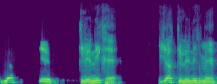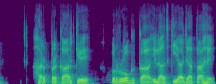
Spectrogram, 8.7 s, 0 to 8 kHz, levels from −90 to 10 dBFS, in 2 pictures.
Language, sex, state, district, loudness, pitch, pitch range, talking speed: Hindi, male, Uttar Pradesh, Etah, -14 LUFS, 155 Hz, 145-175 Hz, 110 wpm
